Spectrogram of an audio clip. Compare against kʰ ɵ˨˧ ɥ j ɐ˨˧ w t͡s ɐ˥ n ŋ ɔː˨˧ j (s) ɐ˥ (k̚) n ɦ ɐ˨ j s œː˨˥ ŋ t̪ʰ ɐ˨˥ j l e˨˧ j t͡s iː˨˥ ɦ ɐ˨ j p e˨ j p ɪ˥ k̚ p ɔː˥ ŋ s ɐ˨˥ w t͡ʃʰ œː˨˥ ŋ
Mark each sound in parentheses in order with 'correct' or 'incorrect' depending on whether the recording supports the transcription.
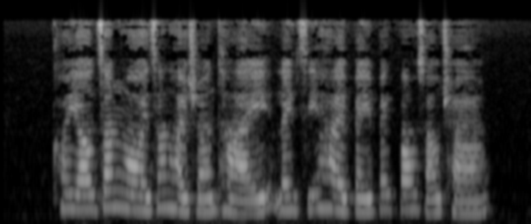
incorrect: t͡s, incorrect: none

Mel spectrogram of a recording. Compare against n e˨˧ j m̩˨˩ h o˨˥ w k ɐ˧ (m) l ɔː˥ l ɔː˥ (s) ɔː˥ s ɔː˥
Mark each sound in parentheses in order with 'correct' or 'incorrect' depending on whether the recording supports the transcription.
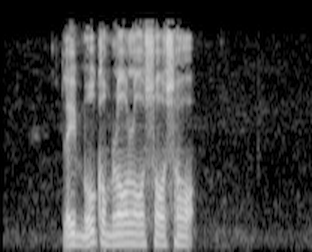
correct, correct

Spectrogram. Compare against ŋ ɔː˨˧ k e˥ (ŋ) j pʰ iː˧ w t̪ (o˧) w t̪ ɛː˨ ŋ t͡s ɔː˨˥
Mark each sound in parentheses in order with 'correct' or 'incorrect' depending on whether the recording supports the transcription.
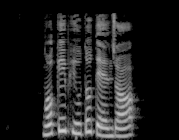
incorrect: none, incorrect: o˥

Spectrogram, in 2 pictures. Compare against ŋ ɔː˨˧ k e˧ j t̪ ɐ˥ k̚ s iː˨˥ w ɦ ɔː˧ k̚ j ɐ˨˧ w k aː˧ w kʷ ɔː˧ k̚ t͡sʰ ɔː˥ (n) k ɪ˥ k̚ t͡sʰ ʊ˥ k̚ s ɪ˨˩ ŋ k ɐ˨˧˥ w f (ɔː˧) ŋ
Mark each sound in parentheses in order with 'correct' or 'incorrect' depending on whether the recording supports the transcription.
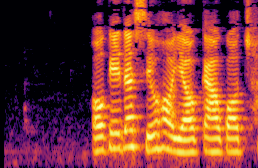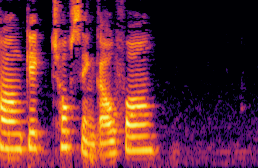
incorrect: ŋ, incorrect: ɔː˥

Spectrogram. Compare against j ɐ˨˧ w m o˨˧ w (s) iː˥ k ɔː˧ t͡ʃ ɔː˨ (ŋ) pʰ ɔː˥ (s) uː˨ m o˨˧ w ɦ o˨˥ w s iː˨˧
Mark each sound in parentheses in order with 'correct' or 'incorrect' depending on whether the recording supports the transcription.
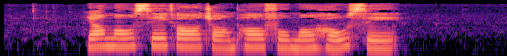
correct, correct, incorrect: f

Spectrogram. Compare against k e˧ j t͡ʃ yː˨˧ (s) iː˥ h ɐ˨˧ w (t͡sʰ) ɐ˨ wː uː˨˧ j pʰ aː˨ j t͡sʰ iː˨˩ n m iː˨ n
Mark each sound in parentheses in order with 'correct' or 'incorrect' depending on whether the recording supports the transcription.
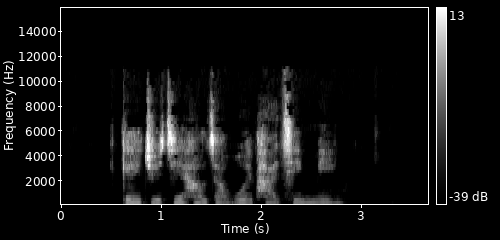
incorrect: t͡s, incorrect: t͡s

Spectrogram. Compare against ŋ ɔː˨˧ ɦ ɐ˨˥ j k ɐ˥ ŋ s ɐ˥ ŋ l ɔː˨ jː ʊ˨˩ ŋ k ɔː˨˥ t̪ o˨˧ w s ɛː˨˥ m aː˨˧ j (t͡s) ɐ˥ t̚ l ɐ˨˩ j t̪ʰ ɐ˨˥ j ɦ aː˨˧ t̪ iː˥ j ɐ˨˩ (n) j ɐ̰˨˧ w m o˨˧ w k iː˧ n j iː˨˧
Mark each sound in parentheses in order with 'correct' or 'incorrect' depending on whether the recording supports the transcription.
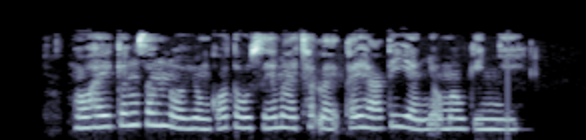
incorrect: t͡sʰ, correct

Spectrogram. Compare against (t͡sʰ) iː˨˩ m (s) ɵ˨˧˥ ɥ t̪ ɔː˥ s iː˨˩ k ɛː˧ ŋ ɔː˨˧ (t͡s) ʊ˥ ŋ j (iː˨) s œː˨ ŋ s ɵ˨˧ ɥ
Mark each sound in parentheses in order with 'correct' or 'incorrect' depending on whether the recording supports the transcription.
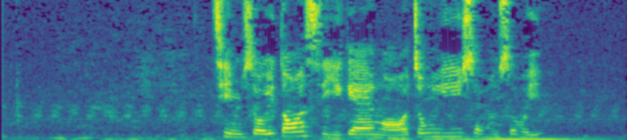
correct, correct, correct, incorrect: iː˥

